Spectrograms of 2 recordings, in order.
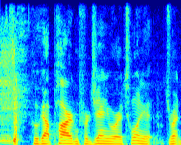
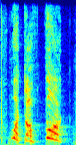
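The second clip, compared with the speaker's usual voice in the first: high, loud incredulous cop; mock cop shout; 9 dB louder than usual. Cop yelling at a man jumping into a Jeep, high and loud. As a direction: yell it like a shocked cop.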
